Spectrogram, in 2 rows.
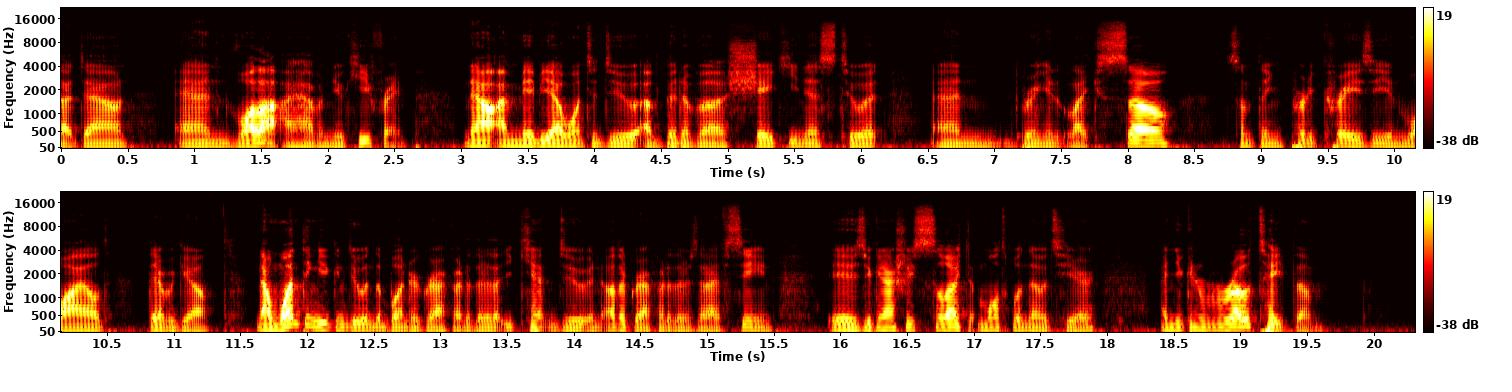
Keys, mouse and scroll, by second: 1.0 r, 1.0 g, 3.3 shift+d, 4.5 shift+d, 5.8 shift+d, 7.2 shift+d, 16.1-19.6 right drag, 19.0 r.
